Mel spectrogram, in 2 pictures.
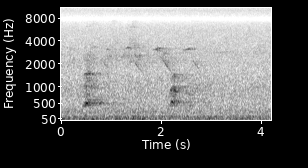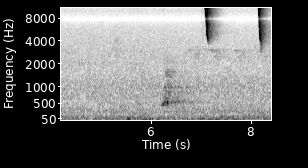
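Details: A distant Acadian flycatcher in Macon, Georgia, on 12 May 2014, gives two sharp, explosive high notes about a second apart; fainter, lower sweeping calls, possibly Northern Cardinals or a chipmunk, and steady outdoor hiss underneath.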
